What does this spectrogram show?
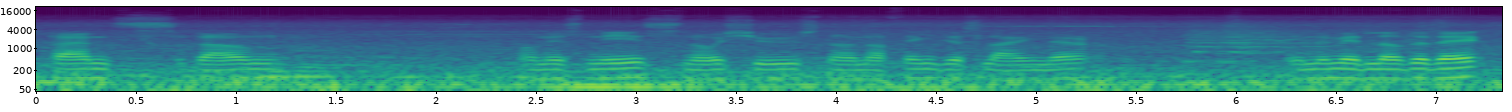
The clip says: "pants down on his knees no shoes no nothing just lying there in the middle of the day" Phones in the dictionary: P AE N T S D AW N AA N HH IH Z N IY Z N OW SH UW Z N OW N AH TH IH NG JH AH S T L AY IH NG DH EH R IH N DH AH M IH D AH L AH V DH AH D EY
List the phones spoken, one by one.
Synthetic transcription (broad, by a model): P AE N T S D AW N AA N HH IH S N IY S N OW SH UW S N OW N AH TH IH NG JH AH S T L AY IH NG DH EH R IH N DH AH M IH D L AH V DH AH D EY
